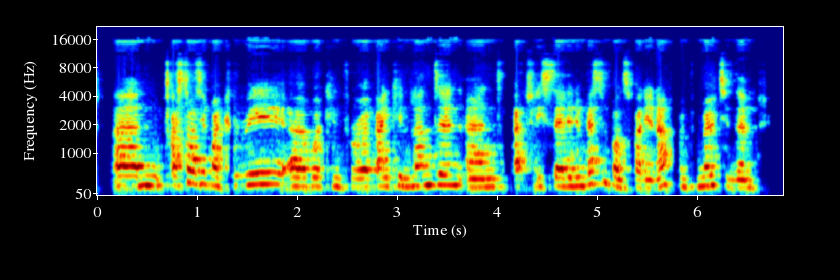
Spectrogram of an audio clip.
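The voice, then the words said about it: British accent. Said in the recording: “you can probably tell from my accent, I'm from the UK”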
